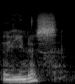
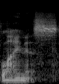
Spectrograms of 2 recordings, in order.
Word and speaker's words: Linus: I speak Swedish it's heinous when I speak Finnish it's Lee knows when I speak English it's Linus and I really don't care how people browse my name but linux is always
